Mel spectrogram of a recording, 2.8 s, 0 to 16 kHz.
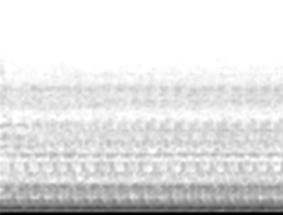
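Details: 1998 Vauxhall Vectra B started after sitting a long time, smoking at first: deep, even, steady idle with a regular beat, no knocks or misses; owner judges the engine healthy.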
